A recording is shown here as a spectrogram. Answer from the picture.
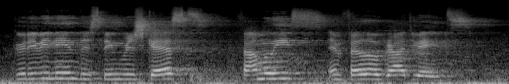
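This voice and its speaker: The speaker has a Spanish accent and a moderate pace. Audible room echo and noticeable background noise fill the recording. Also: woman. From Mexico. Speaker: adult school graduate. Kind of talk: graduation speech.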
